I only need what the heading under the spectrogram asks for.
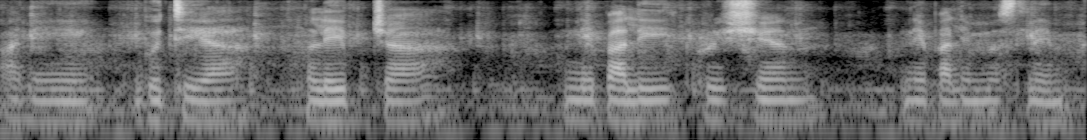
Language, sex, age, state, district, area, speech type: Nepali, male, 18-30, West Bengal, Darjeeling, rural, spontaneous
